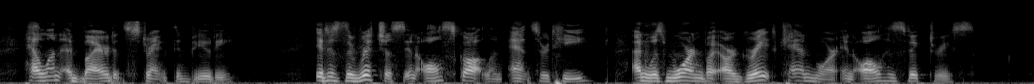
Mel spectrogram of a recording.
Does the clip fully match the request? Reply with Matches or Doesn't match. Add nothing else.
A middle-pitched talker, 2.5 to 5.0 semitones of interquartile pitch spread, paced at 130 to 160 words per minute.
Matches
